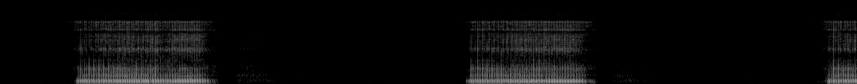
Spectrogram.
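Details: Snoring during a short, light nap (cat nap): loud, rough snores on each breath in, about 17 a minute, with quiet exhalations between, in a quiet room.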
